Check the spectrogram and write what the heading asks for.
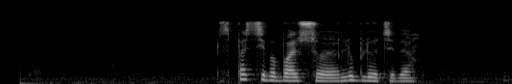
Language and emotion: Russian, neutral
